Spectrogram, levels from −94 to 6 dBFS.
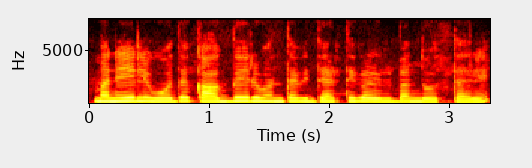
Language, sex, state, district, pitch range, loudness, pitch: Kannada, female, Karnataka, Belgaum, 250-275 Hz, -14 LUFS, 265 Hz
